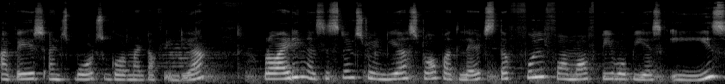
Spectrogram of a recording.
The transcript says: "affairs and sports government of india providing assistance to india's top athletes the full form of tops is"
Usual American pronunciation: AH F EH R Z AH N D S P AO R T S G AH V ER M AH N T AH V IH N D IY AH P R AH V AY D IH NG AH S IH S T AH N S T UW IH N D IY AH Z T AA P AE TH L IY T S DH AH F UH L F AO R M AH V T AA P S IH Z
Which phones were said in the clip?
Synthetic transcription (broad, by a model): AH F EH R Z AH N D S P AO R T S G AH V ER M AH N T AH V IH N D IY AH P R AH V AY D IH NG AH S IH S T AH N S T UW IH N D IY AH S T AA P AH T L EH T S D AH F UH L F AO R M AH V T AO P S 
